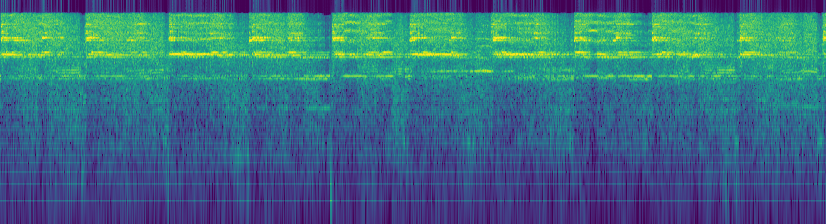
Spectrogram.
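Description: Several pairs of small brass hand cymbals (taal) clashed together in a steady devotional rhythm, a little over one beat a second. Their bright metallic ringing carries on almost without a break between strokes.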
